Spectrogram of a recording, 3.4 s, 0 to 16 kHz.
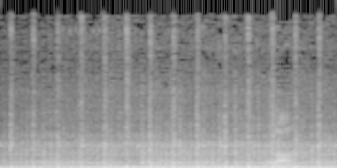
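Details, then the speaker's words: Vespa Super 150 two-stroke scooter idling with clutch pulled, pre-touring bearing check: even putter at about two beats a second, no rattle or grinding; smooth and healthy. "bunyinya juga halus."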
